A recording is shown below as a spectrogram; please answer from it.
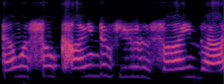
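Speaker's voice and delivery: put-on old woman voice, very high. Retelling what his mom said to a man who signed something, old lady voice. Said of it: "like an old lady".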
